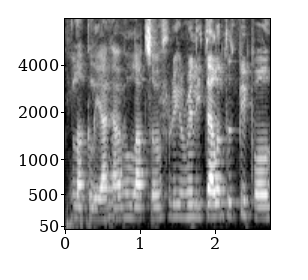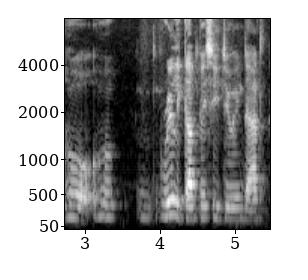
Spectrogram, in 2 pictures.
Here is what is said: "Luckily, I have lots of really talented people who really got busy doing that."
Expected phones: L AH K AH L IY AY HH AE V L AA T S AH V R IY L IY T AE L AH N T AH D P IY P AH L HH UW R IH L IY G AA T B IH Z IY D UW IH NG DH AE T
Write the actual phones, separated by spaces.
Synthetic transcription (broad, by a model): L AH K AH L IY AY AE V L AA T S AH V R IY L IY T AE L AH N T AH D P IY P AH L HH UW R IH L IY G AA T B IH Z IY D UW IH NG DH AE T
